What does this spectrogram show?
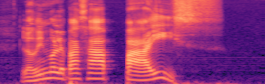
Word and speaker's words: país: Lo mismo le pasa a país. País. Dos sílabas, la cerrada es tónica, va junto a una abierta, por lo tanto, hiato y tilde.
